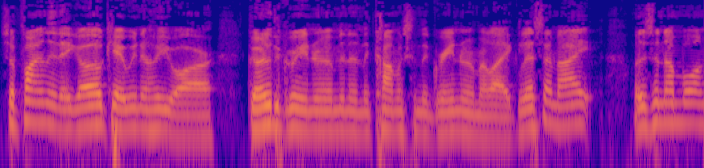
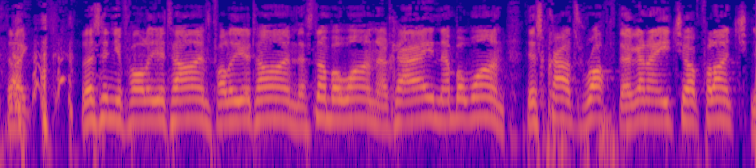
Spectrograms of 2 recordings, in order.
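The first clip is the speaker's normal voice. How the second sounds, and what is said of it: Badly done put-on accent. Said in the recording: “I'm doing a horrible accent, whatever accent I'm doing”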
